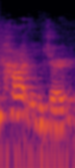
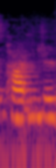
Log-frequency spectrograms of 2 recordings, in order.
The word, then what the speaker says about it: Pottinger: Pottinger. Am I pronouncing that right? Yes. Is it Pottinger? Yep, Pottinger.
